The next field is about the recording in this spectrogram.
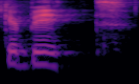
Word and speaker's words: Gebet: So is it Gebet? – Gebet. – Okay, thank goodness. – So like the prayer, let's say.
